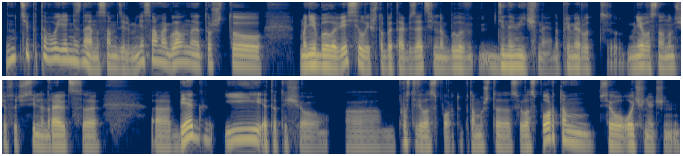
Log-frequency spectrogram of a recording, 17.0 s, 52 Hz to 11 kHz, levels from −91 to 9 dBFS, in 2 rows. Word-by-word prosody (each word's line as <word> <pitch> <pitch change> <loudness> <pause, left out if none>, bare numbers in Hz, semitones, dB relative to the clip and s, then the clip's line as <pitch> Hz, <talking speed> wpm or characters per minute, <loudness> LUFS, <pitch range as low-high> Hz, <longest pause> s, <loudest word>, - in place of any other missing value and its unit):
Ну 185 +5 -1
типа 225 +1 +1
того, 195 -5 -1
я 180 -2 +2
не 175 -2 -2
знаю, 155 -6 +1
на 100 - -5
самом 110 +2 +1
деле. 105 -2 -5
Мне 100 +11 -4
самое 160 -4 0
главное 140 -2 +1
то, 125 - -6
что 120 -3 +1 0.4
мне 125 +2 +6
было 120 -2 +5
весело 130 +2 +5
и - - -1
чтобы 110 +2 -3
это - - -2
обязательно 105 +1 -1
было 110 +2 -1
в 105 0 -8
динамичное. 115 -5 -2
Например, 105 +2 -4
вот, 105 - -6 0.2
э, - - -14 0.2
мне 115 +3 +2
в 115 - 0
основном 110 +1 +1
сейчас 110 - -7
очень - - -4
сильно 110 -2 -2
нравится, 100 -1 +3 0.6
а, 95 -1 -2
бег 175 - +4 0.2
и 160 +4 0
этот - - -5
еще, 90 -1 -7 0.2
а, 95 -1 -11 0.2
просто 130 -5 -4
велоспорт, 95 -1 -3
потому 100 +1 -6
что 95 -1 -3
с - - -3
велоспортом 125 - +1
всё 115 -2 0
очень-очень, 105 -3 -2
110 Hz, 170 wpm, -26 LUFS, 100-135 Hz, 0.6 s, мне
